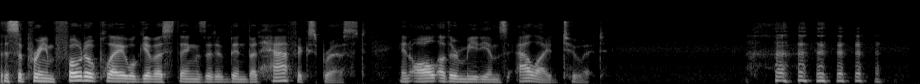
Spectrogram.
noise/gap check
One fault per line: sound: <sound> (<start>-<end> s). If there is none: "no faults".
sound: laugh (7.5-9.0 s)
